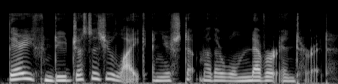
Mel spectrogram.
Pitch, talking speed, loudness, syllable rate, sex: 190 Hz, 285 wpm, -20 LUFS, 6.5 syllables/s, female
